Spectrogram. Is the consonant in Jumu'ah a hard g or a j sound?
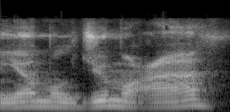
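j sound. The word Jumu'ah starts with a j sound. This is the usual form. "Instead of saying"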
